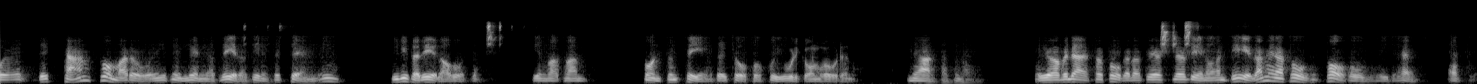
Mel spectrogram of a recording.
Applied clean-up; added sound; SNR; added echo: neural mask model DeepFilterNet 3.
